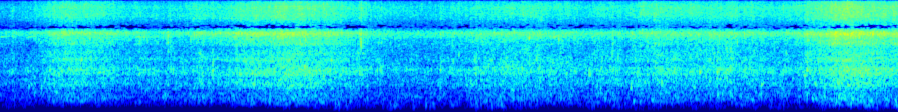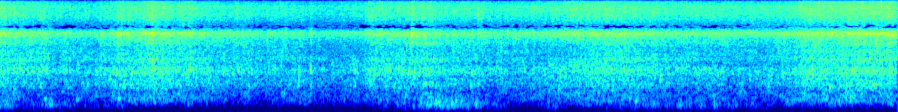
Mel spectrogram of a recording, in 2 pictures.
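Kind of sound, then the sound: nature, water flowing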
